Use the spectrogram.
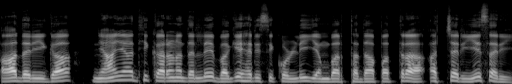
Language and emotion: Kannada, neutral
